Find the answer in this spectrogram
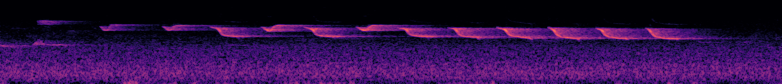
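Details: Red-breasted flycatcher singing at Kosaře: a bright run of clear whistled notes, each sliding downward, repeated about twice a second and fairly even in rhythm over a soft background hiss.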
